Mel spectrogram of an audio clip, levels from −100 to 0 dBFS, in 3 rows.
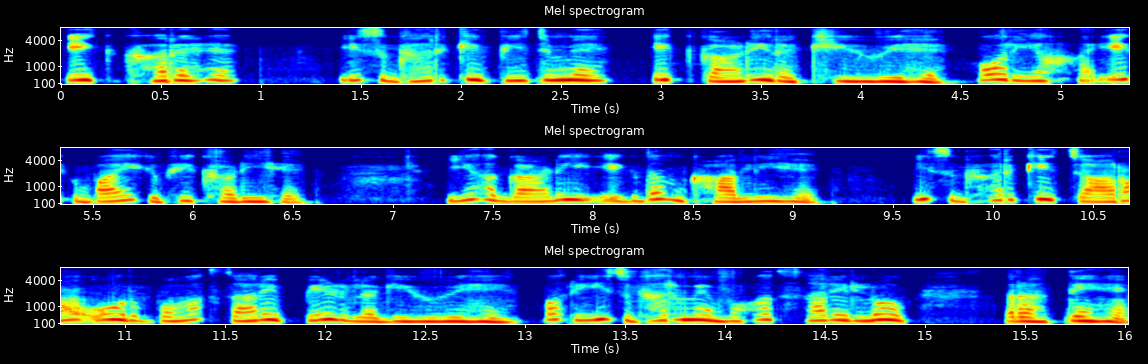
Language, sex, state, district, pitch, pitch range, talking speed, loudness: Hindi, female, Bihar, Saran, 245 Hz, 205-280 Hz, 170 wpm, -16 LUFS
